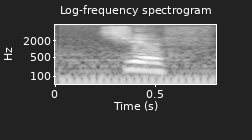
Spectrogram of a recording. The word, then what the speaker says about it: GIF: smile too first lesson it's pronounced and gifs if a with a hard g careful i mean solid i'm with the mayor on this one gif is pronounced jiff all the way no no she's just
